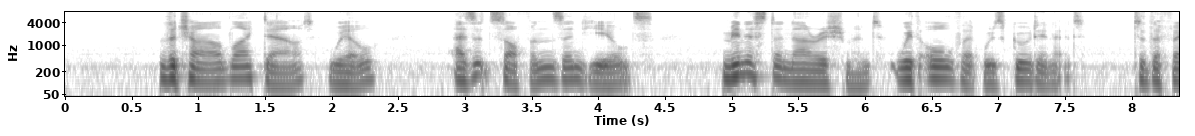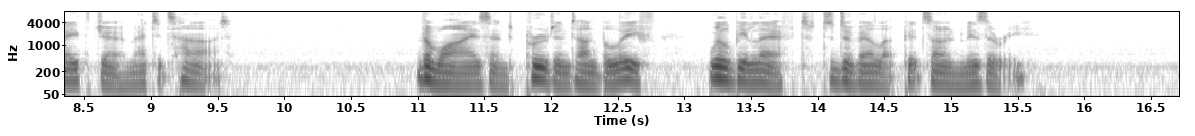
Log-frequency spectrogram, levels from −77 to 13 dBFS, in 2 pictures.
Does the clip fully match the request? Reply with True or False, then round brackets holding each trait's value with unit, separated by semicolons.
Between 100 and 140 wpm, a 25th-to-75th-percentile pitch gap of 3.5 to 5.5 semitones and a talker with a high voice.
False (135 wpm; 4.9 semitones; 105 Hz)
